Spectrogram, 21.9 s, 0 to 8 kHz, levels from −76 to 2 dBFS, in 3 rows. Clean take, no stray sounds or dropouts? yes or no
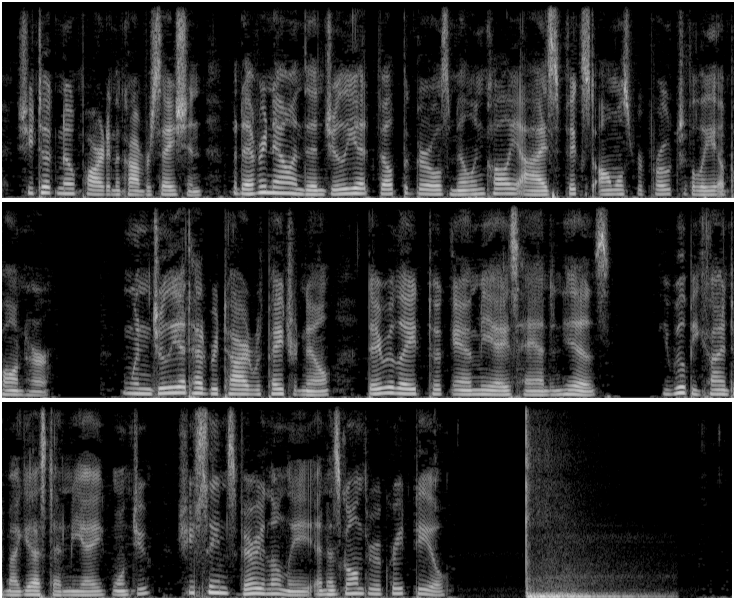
no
